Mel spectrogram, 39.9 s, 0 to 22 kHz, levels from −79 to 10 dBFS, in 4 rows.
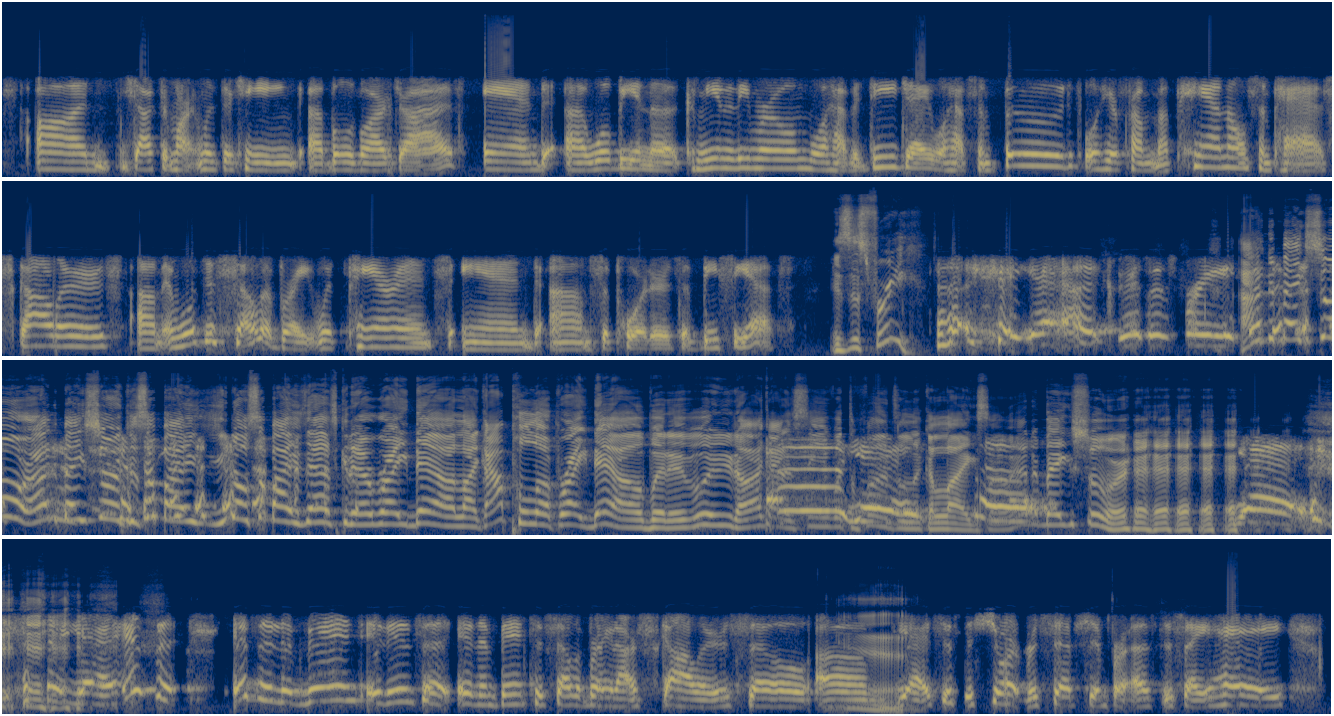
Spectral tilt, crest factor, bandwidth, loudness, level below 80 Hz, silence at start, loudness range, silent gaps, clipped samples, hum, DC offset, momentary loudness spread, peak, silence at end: -3 dB/octave; 16 dB; 16 kHz; -17 LUFS; -60 dBFS; 0 s; 2 LU; none; under 0.1%; none; under 0.1%; 4 LU; 0 dBFS; 0.1 s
